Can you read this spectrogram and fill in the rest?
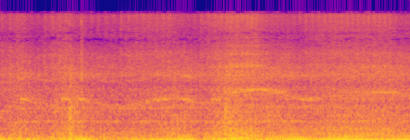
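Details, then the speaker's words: Small BMW Isetta microcar engine, oil just added, seemingly flooded at first start with a little backfire, then catches and revs freely on uneven throttle blips without knocks or rattles. "oh sounds like it's flooded let's try this little backfire there let me give it a little gas there it goes"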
